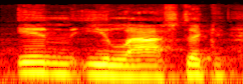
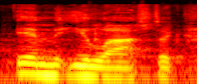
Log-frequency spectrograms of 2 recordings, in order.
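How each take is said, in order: No difference in how they are said.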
